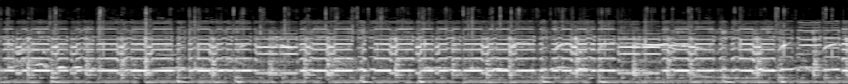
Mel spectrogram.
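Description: Assamese Bihu folk music: a drum beats about twice a second under a melody, with one note held steadily throughout.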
